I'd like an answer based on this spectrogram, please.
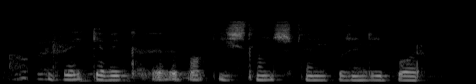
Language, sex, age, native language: Icelandic, male, 12, Icelandic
